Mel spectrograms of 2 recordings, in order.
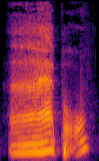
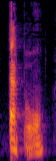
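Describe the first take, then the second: First: The vowel starts softly and swells gradually. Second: The vowel starts abruptly after a throat catch. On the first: "starting with a rather soft apple, like a sort of crescendo" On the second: "it starts very sharply"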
